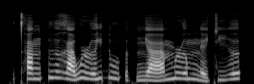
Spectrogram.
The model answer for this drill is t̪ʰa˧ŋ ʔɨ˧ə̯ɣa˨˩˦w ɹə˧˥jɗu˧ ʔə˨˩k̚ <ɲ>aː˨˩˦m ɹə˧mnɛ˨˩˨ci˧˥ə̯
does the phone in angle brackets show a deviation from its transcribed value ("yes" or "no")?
no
